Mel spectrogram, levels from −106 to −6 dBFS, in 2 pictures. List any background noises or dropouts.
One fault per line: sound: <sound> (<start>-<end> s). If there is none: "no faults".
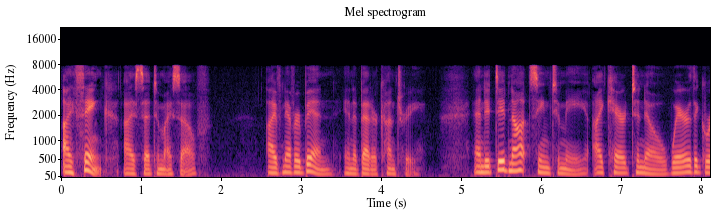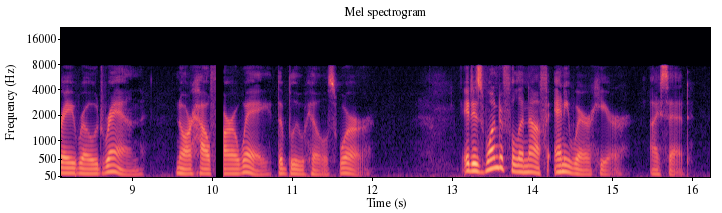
sound: dropout (10.0-10.2 s)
